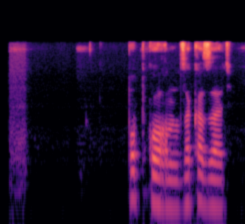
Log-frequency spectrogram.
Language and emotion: Russian, neutral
